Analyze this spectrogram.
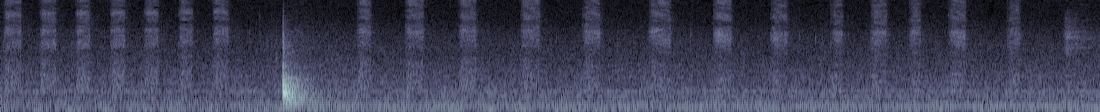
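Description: Aerosol spray adhesive hissing in quick short bursts, several a second, from a can set to its low spray pattern. One sharp knock about two seconds in.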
